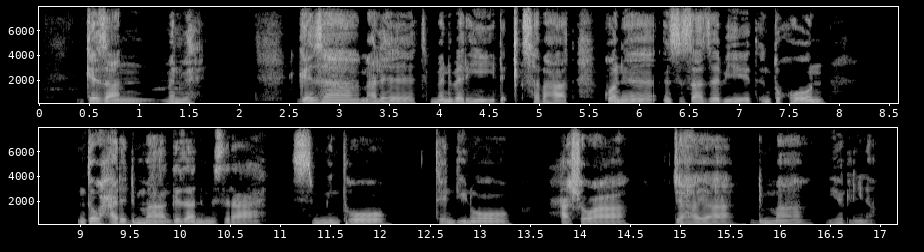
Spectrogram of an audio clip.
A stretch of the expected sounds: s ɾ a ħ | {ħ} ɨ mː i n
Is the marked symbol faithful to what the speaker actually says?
no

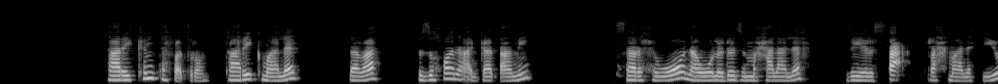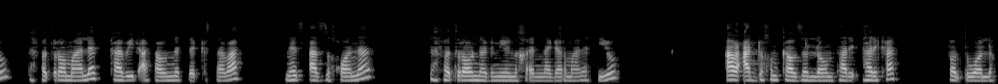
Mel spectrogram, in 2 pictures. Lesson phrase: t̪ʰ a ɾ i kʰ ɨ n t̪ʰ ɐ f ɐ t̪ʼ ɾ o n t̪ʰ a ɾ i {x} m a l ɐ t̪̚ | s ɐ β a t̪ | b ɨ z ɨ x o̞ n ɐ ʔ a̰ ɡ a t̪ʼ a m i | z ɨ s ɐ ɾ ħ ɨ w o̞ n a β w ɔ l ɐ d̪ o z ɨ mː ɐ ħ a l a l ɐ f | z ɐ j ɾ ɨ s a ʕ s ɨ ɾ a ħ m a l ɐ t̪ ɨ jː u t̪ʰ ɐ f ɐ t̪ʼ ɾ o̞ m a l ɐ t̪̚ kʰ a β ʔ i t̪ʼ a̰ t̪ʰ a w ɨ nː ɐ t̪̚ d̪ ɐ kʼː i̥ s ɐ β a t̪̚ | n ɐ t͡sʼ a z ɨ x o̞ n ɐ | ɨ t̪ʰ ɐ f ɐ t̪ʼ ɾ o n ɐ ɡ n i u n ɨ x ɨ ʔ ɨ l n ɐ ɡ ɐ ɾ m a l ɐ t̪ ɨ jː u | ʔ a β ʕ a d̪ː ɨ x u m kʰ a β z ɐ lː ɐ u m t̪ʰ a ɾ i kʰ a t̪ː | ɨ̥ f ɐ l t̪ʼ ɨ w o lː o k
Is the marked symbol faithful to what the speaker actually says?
no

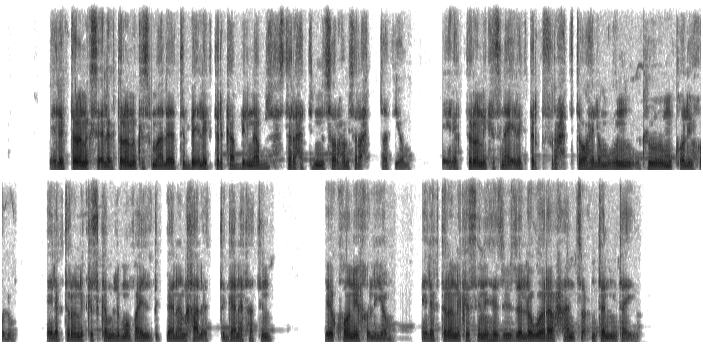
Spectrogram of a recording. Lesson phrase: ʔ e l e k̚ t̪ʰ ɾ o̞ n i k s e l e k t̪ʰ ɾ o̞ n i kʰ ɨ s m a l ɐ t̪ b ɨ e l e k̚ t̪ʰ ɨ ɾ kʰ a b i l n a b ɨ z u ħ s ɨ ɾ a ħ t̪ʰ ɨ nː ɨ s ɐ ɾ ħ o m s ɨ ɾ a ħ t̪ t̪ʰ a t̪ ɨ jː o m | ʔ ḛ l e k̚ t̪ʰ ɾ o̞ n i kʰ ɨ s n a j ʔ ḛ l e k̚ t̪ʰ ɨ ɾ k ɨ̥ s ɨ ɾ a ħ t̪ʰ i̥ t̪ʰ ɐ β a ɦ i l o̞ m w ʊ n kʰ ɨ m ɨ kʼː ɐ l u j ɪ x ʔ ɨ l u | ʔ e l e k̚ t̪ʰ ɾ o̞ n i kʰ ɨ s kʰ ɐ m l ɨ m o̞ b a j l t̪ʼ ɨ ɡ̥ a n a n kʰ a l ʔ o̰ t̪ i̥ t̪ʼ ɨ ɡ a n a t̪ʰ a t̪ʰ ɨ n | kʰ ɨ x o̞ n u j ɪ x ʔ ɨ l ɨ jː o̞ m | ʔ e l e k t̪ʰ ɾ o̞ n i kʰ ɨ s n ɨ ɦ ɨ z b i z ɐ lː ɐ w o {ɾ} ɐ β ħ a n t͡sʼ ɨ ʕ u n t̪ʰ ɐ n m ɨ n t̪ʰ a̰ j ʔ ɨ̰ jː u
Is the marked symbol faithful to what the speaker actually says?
yes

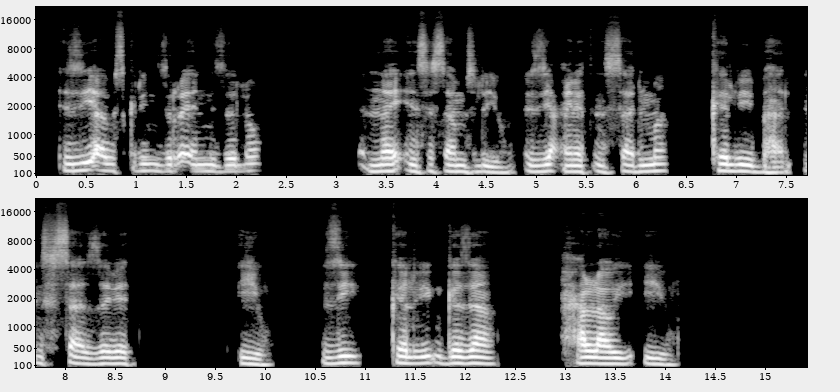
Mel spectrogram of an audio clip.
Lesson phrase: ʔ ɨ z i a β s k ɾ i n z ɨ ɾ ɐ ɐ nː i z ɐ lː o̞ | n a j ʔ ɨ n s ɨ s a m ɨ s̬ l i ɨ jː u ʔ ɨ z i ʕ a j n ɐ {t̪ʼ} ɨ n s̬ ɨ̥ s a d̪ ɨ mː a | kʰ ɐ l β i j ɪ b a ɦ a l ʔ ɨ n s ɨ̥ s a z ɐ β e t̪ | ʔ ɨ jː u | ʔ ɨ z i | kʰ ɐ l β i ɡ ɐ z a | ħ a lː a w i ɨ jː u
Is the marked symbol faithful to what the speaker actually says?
no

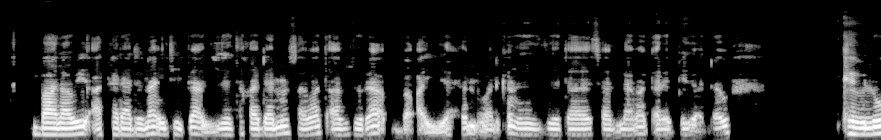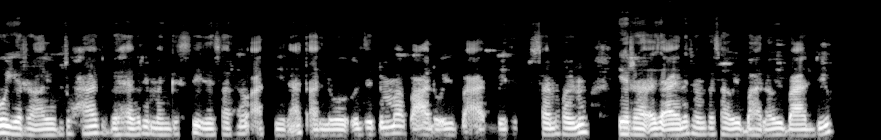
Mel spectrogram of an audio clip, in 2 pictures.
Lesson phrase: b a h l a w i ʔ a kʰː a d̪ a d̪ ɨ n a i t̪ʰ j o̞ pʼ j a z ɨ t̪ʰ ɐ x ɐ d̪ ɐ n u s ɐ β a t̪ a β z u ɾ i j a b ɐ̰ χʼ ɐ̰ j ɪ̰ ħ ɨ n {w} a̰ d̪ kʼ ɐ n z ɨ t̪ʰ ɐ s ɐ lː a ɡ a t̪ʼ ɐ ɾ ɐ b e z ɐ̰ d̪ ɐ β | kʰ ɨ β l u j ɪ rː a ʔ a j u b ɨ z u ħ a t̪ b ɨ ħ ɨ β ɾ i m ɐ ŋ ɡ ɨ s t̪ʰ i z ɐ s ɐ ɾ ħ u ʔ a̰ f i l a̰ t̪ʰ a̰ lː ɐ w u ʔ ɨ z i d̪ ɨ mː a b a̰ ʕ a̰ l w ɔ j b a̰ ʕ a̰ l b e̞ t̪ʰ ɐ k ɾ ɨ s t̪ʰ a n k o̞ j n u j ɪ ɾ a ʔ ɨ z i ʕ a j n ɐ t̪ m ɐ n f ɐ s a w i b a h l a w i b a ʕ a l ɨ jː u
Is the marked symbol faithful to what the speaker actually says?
yes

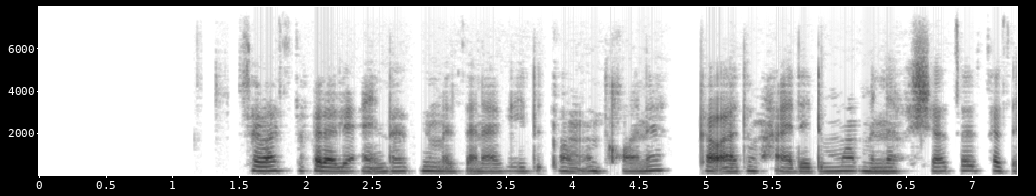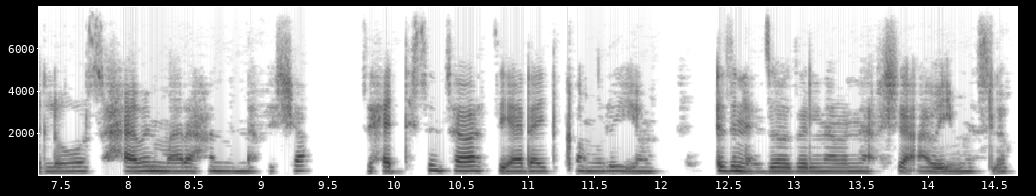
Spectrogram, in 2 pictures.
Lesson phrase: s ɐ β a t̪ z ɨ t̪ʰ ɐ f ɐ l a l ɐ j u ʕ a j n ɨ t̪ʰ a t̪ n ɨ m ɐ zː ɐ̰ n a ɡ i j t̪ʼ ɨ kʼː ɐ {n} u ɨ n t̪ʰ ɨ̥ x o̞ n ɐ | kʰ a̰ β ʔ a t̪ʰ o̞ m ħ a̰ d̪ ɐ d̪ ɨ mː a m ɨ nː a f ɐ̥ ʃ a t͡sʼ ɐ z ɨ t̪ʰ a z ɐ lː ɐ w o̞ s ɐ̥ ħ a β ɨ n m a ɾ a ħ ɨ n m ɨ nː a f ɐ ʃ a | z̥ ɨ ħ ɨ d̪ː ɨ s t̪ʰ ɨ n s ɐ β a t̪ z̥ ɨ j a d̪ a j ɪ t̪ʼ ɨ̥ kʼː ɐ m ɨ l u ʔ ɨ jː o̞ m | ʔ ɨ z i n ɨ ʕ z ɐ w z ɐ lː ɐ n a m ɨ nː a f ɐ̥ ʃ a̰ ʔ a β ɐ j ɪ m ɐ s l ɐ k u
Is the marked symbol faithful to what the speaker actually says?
no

